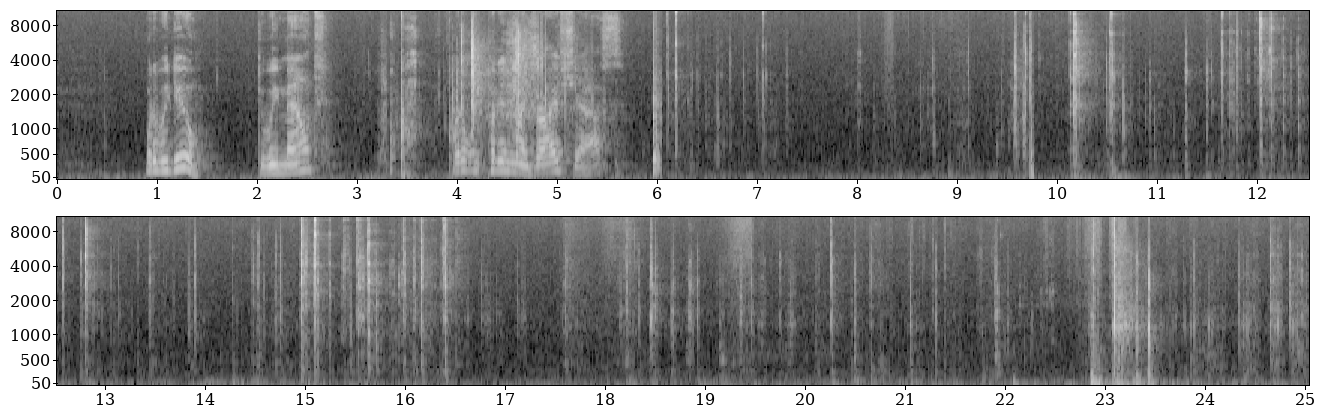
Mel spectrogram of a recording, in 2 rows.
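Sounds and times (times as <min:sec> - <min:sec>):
small parts clicking and rattling: 0:03.8 - 0:05.2, 0:09.5 - 0:22.5, 0:23.7 - 0:25.0.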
